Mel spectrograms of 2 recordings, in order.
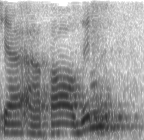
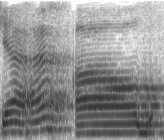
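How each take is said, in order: First: The last word ends in 'bin' with a final n. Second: The last word ends bare on 'b' without a vowel. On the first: The phrase is read on without stopping. The speaker calls it wrong. "tidak dibaca kasrah tanwin" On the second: The reader stops at the end of the phrase. The speaker calls it right. "kalau waqaf dia menjadi"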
